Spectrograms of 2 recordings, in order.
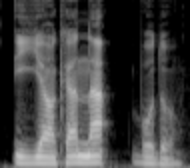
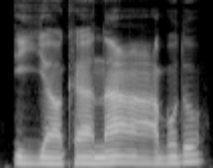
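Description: First: "نعبد" chopped by a glottal stop after نَ; wrong hamza. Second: "نعبد" with a long, soft ayn after نَ; correct soft ayn. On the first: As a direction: catch and cut the sound inside "نعبد". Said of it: "این غلطه". («نعبد» با همزه به جای عین، صدا قطع) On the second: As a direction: stretch the throat sound in "نعبد" without a break. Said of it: "این صحیح و درسته". («نعبد» با عین نرم و کشیده) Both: Shown as a demonstration.

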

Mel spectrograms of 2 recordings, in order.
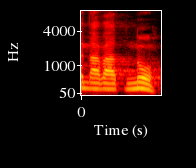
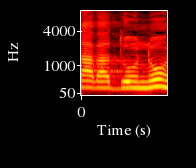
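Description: First: نود و نه as navad-noh; no linking vowel. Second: نود و نه as navad-o-noh; full linking vowel. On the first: Teacher showing the operator's form, نود و نه without linking o. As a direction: drop the o between نود and نه. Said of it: "نمیگه نود و نه". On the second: Teacher showing the standard form, نود و نه with linking o. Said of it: "بازم نود و نه نمیگه نود و نه". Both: Shown as a demonstration.

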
